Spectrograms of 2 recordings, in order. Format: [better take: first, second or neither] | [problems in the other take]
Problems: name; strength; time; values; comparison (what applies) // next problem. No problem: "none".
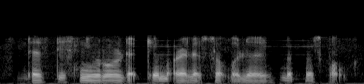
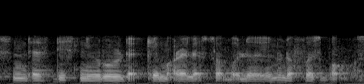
second | noise reduction (neural separator model SepFormer WHAM!)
